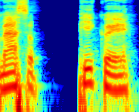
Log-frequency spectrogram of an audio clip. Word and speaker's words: Massapequa: July 14, 2023, police swarm Rex's home in Massapequa, that's how you say it, Park, Long Island.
